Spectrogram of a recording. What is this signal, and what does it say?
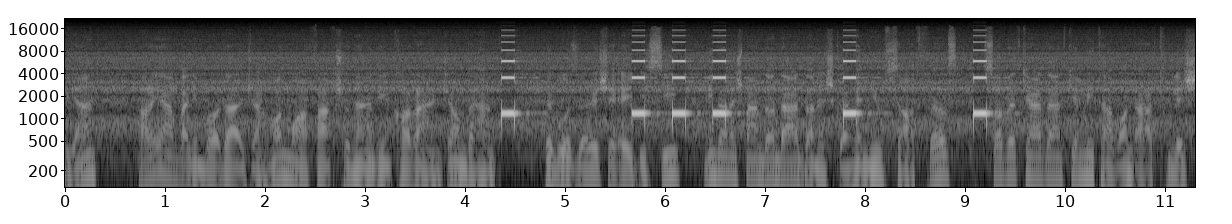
Beep code, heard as beeps from a small speaker, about 1180 Hz, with room echo and speech in Persian. 1-3-1-1. In Phoenix BIOS tables: memory refresh test failure.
